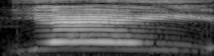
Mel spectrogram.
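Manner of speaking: cheer. Real, not acted.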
